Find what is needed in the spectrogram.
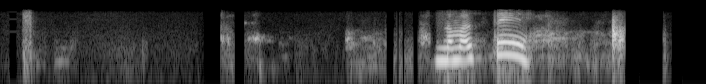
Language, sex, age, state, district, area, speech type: Hindi, female, 18-30, Uttar Pradesh, Azamgarh, rural, conversation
